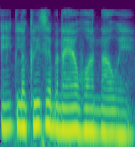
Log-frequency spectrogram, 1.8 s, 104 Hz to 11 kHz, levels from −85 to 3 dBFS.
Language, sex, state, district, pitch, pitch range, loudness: Hindi, female, Arunachal Pradesh, Papum Pare, 185 Hz, 170-200 Hz, -12 LUFS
